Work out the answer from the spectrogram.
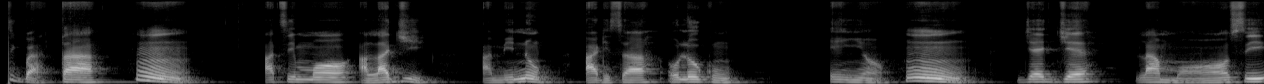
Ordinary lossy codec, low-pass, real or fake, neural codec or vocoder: none; none; fake; autoencoder, 48 kHz, 128 numbers a frame, DAC-VAE, trained on Japanese speech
